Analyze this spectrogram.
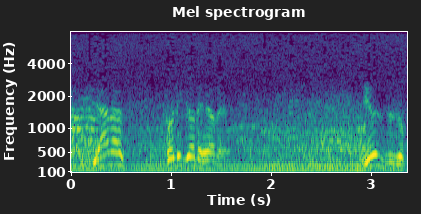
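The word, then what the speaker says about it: Llenas: here's winston winston jennifer saw with 2l alley is pronounced genus here's a pitch foul back one strike and nothing janice pretty good hitter uses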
